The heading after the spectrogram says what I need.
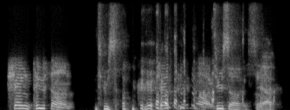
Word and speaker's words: Shang Tsung: lad, they were like, Shang Tsung. Tucson. Shang Tsung. Tucson. Yeah. Did I say that? I did. I'm not gonna lie, until I was corrected, and then I was like, okay, T is silent.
